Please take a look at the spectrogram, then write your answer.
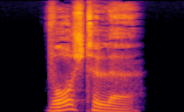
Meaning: inflection of wurschteln: 1. first-person singular present 2. first-person plural subjunctive I 3. third-person singular subjunctive I 4. singular imperative
- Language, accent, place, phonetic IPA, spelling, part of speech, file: German, Germany, Berlin, [ˈvʊʁʃtələ], wurschtele, verb, De-wurschtele.ogg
